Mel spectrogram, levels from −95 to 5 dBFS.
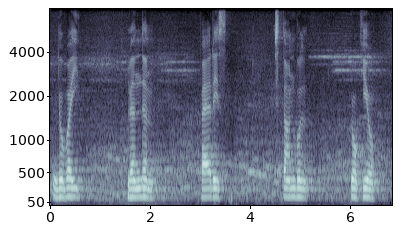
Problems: constant background noise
